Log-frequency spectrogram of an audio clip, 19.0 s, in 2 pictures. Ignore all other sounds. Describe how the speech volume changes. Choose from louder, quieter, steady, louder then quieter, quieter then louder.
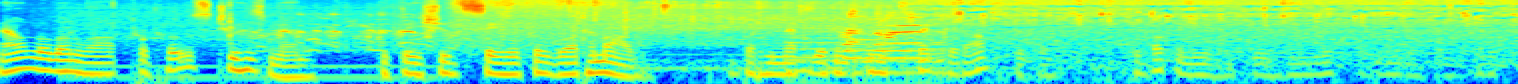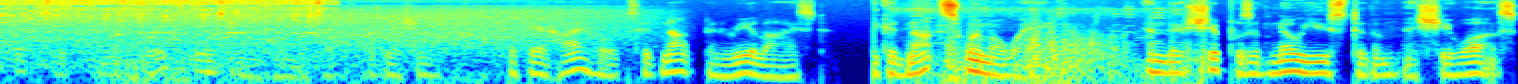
quieter then louder.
